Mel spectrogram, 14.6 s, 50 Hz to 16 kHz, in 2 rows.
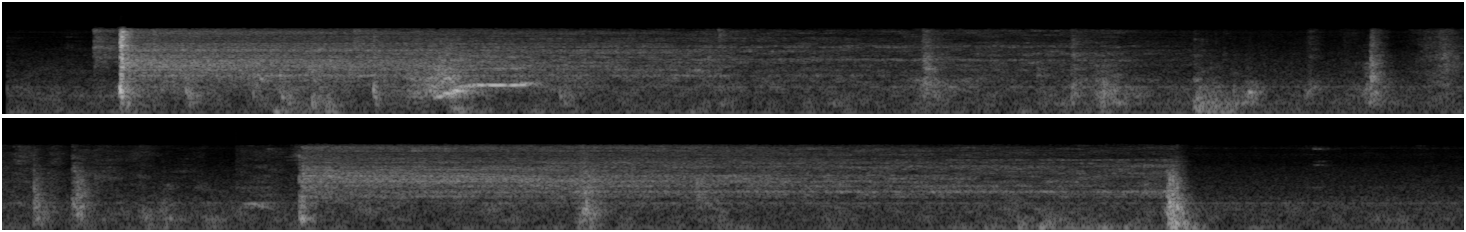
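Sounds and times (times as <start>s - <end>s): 
automatic inner train door opening and closing: 0.5s - 6.4s, 8.8s - 13.4s.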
